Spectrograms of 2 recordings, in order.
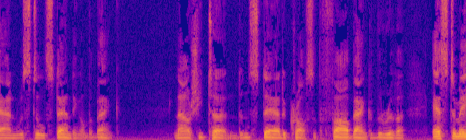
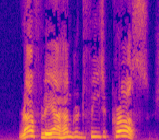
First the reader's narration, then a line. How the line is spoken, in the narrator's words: shouted up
